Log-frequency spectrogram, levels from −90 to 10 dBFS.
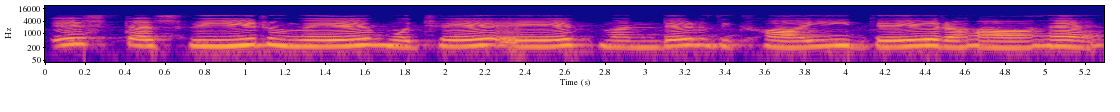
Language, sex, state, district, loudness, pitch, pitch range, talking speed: Hindi, female, Madhya Pradesh, Katni, -15 LUFS, 240 Hz, 225-260 Hz, 115 wpm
